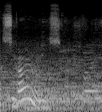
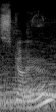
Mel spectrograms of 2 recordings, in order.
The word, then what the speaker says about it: scone: Have a bit of a rest and then I'll have one of my scones while they're still warm. So let's try the plain scone, or scone, however you want to pronounce it.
